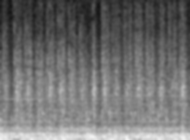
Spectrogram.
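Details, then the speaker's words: Embroidery machine filling in blue on a test design before going out. Fast, even needle chatter with a light rattle on top, holding a steady pace. Normal stitching. "but see it's just filling in the um the blue there slowly but"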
